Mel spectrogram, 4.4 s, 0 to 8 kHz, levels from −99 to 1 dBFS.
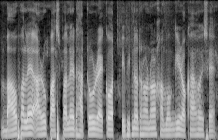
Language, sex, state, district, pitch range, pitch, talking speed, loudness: Assamese, male, Assam, Hailakandi, 110-130 Hz, 120 Hz, 135 wpm, -18 LUFS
